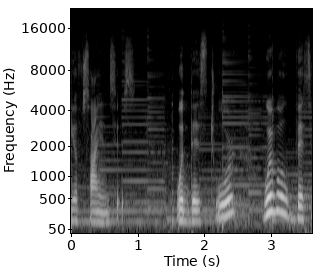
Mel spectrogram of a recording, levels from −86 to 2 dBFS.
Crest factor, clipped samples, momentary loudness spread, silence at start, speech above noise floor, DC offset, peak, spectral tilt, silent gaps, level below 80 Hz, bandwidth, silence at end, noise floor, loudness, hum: 18 dB; under 0.1%; 22 LU; 0 s; 18 dB; under 0.1%; -8 dBFS; -7 dB/octave; none; -64 dBFS; 14.5 kHz; 0 s; -44 dBFS; -26 LUFS; none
